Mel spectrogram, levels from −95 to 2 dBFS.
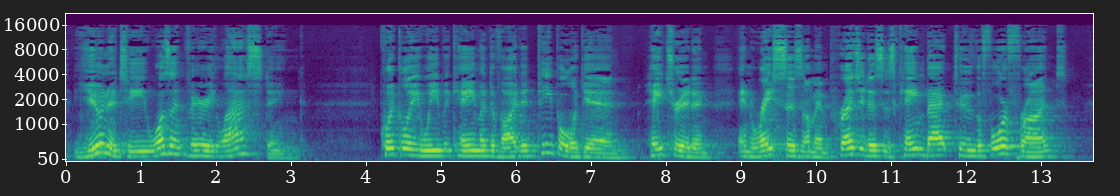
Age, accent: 40-59, American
